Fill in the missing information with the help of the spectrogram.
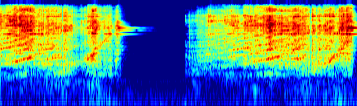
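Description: A metal file is pushed by hand along the edge of a long, solid steel machete blade held pointing forward, sharpening it. Bright, hissing rasps with rising sweeping strokes fill the first two and a half seconds, then stop for about a second of silence. The filing resumes in a steady, scraping rhythm to the end.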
